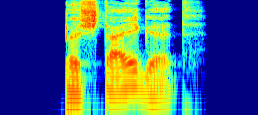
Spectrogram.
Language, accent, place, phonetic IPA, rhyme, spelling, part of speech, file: German, Germany, Berlin, [bəˈʃtaɪ̯ɡət], -aɪ̯ɡət, besteiget, verb, De-besteiget.ogg
- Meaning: second-person plural subjunctive I of besteigen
